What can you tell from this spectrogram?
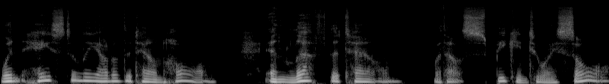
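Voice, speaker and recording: On a very clean, dry, close recording with a silent background and no echo, a man at medium pitch speaks at a fairly slow pace in a calm, dark, mellow, somewhat breathy tone with lively intonation. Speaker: audiobook narrator. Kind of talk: fairy tale reading. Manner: calm, plain.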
